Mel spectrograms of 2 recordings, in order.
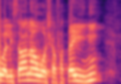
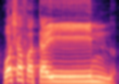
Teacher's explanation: Si on fait une pause ici, là, quand on fait la pause, au lieu de dire Walisana wa shafatayni, on ne va pas lire Walisana wa shafatayni. On supprime le ni, la kasra, on le remplace par un soukoun. Donc ça donne Walisana wa shafatayn.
